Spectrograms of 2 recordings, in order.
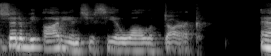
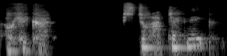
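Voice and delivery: whispering; 6 dB quieter than usual. Acted. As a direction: whisper it to yourself. Calming inner voice while playing.

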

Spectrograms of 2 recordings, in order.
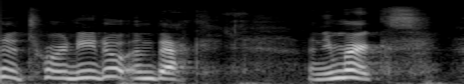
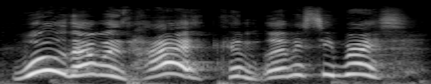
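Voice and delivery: normal talking voice

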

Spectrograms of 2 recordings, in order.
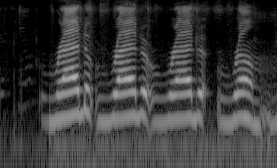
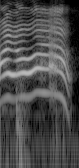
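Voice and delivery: startled yelp; 9 semitones higher, 8 dB louder than usual. Real, not acted. Startled by fire.

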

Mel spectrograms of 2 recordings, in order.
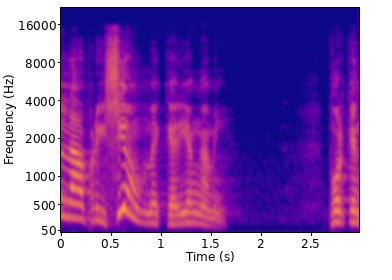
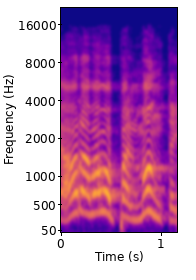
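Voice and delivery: loud, high, hurried urging; imitating her excited call to go; acted eager invitation; 7 semitones higher, 9 dB louder, faster than usual. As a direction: rush it out as a rousing summons. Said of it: "Luego me dice".

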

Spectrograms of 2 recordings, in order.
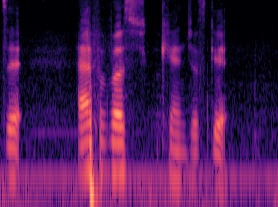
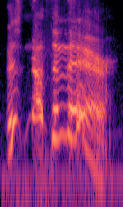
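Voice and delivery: loud, high, drawn-out protest; indignant outcry; 7 dB louder than usual. Real, not acted. Player finding the food supplies empty, indignant outcry. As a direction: cry out in outraged disbelief.

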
